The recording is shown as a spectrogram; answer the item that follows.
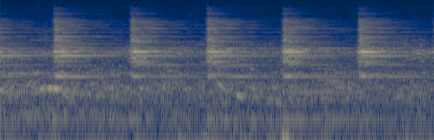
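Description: A bell tolling with even strokes about every three-quarters of a second, each stroke ringing on and fading before the next, over crowd voices.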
